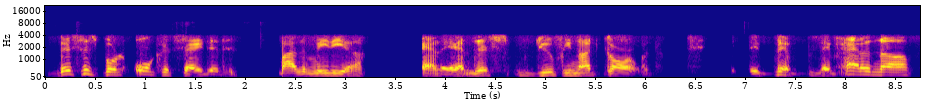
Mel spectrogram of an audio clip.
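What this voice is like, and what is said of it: Impaired, affected speaking voice. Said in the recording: “I had a stroke, so forgive my voice.”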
